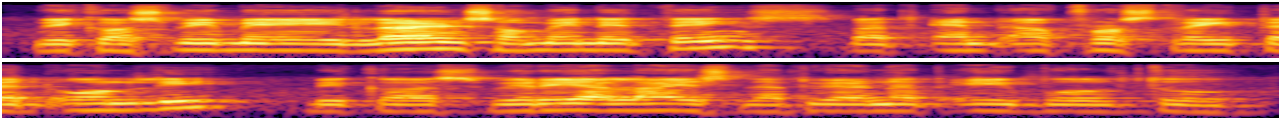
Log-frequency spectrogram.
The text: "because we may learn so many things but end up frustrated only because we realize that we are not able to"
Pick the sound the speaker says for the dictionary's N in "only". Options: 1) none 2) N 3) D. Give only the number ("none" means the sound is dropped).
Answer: 2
